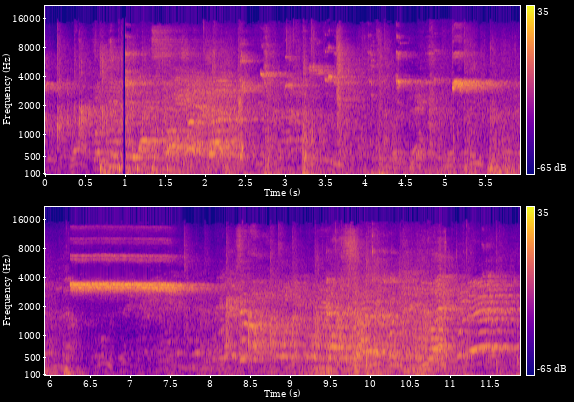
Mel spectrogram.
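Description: Young men shout to each other across the hall.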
